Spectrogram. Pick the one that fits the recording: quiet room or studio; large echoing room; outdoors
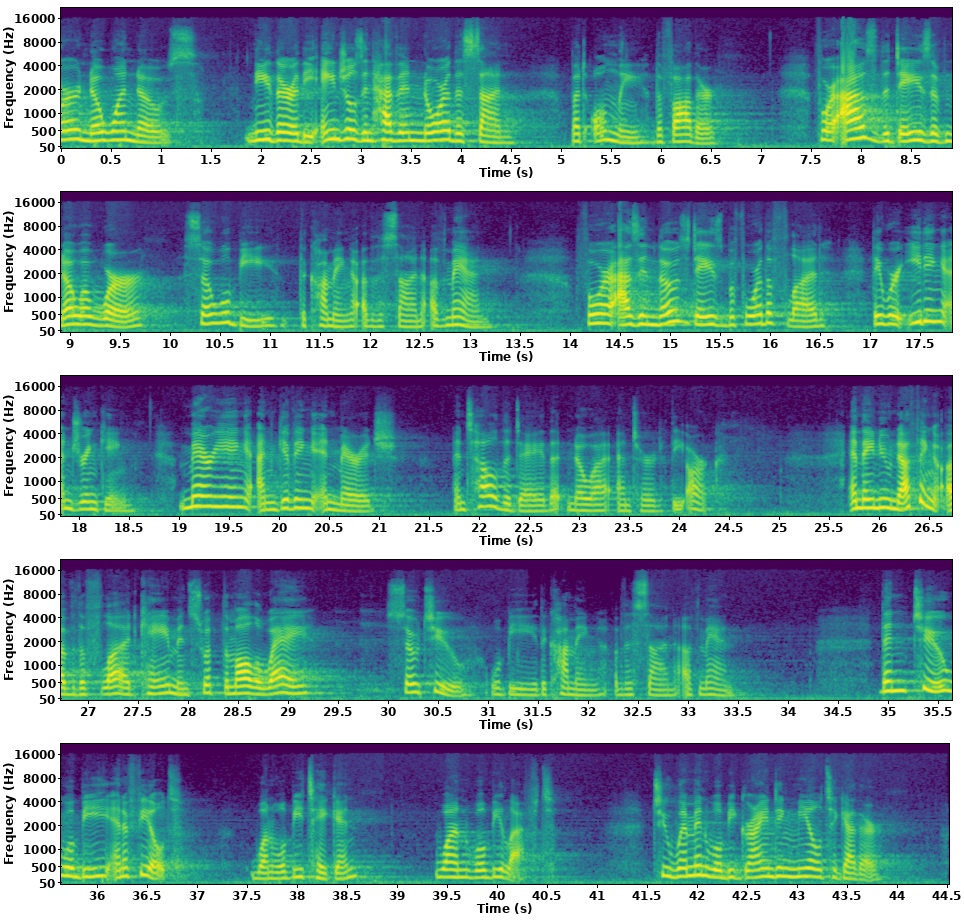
large echoing room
